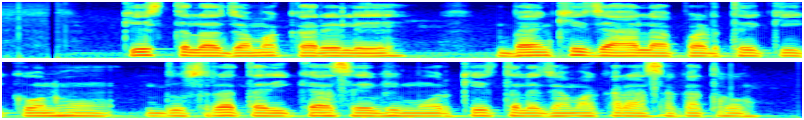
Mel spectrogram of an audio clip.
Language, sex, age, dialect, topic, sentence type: Chhattisgarhi, male, 25-30, Eastern, banking, question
